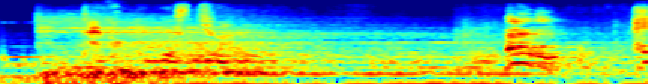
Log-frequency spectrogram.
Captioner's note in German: Stimme hallt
